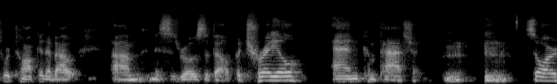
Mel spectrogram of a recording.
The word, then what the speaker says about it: Roosevelt: Franklin side generally speaking the uh Roosevelts of the Hudson Valley pronounce their name Roosevelt and the folks that are from Oyster Bay will generally pronounce their name as Roosevelt so if you hear somebody talking about Teddy Roosevelt that's right if you hear somebody talking about Franklin Roosevelt they're really using the wrong um pronunciation so um you know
